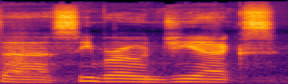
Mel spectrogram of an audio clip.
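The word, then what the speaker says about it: Cerbo GX: I got this Cbro GX, that's how you say it, from Victron Energy to control this thing and future devices.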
